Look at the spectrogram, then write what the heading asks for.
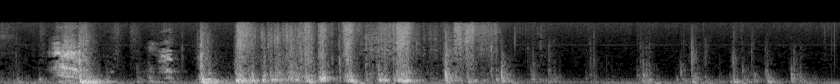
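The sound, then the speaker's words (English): Holmes and Watson force a door down: a series of heavy, irregular slams and thuds, loud and booming, with splintering crashes in the middle and smaller knocks trailing off afterward. “The door must come down.”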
